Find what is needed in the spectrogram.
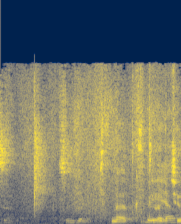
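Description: A boy's voice in short phrases, with a single sharp click about half a second in.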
